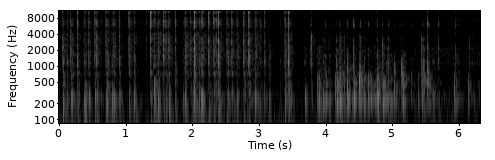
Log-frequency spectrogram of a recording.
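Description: Fingernails tap rapidly on the cover of the hardcover novel "Graceling," which has a glossy paper dust jacket and rests on a carpet, then move to tapping along its side edges. The result is a fast, dense run of short, dry clicks with a low hollow body and a bright tick on top. After a brief pause partway through, the tapping resumes with a slightly softer, more muffled tone.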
